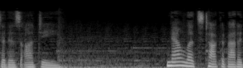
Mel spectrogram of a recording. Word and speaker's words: Audi: The correct pronunciation is Audi with the emphasis on the first syllable. Many people mispronounce it as Audi.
